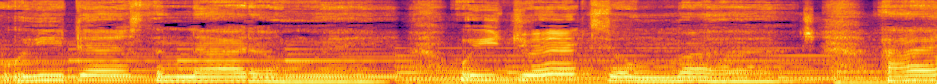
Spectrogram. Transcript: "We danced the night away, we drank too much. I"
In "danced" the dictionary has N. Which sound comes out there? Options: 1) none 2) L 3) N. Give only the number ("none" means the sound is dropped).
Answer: 1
